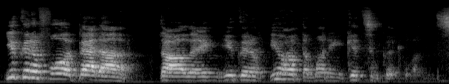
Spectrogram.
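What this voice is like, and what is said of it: Imitating Lisa's accent. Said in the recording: “that's Lisa's accent, not James”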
